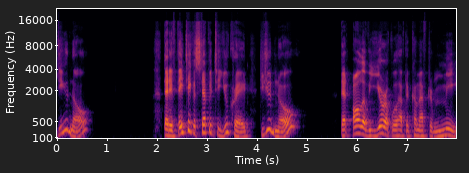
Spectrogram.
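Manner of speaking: snide, mean, bullying, boastful tone. Paraphrasing what he is saying: imitating someone being mean. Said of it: "Now he's being mean".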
